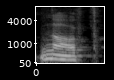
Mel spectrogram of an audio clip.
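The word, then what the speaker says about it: naomh: b making it pronounced the other form of for either of these two words is num the dot making it numb pronounced nav the dot over the letter m in this word gives it the value of the b h which is equivalent to the english letter v thus giving the word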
